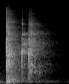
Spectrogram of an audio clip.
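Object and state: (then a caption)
Hammer dropped on a softer surface, low rebound. A hammer is let fall under its own weight onto a softer surface set in the same spot as a hardened steel plate anvil, giving a bright, sharp strike followed by a quieter second tap as it settles. The hammer barely jumps back, showing much lower rebound than on the hardened steel plate.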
